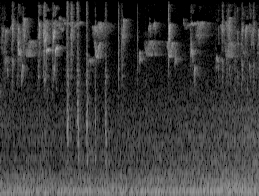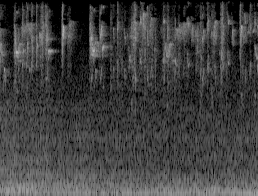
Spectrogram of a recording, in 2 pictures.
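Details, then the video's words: Sunbird (kolibri raja, king konin) singing vigorously in cetrekan style: dense, rapid high-pitched twittering and sharp chirps with clicking notes, overlapping phrases throughout, over a low steady background rumble. "Kicau Kolibri Raja KING KONIN Gacor cetrekan"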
